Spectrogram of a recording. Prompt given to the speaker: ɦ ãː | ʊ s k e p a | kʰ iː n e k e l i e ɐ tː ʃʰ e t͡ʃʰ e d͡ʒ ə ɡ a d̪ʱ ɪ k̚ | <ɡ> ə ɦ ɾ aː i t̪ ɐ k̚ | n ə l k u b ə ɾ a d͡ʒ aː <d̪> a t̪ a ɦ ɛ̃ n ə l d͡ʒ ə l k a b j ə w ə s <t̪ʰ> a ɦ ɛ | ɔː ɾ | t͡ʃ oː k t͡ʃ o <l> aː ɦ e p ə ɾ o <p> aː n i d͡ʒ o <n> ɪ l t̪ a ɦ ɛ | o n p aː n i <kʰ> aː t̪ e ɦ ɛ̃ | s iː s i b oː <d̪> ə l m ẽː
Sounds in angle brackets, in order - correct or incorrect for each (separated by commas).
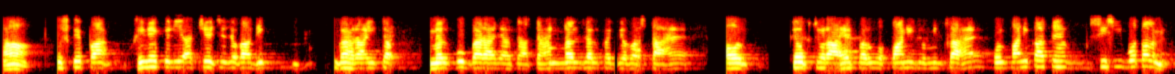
correct, incorrect, correct, incorrect, correct, incorrect, incorrect, incorrect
